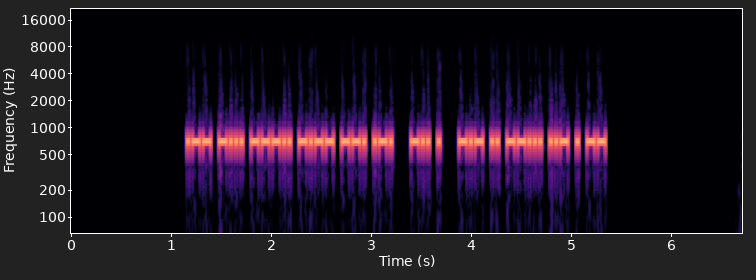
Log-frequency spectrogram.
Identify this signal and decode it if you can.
Morse code, heard as a keyed tone, about 42 wpm, 690 Hz. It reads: WB8YGR DE KI7UEM
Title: USA Callsign DE Callsign - 6 Characters - 45wpm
